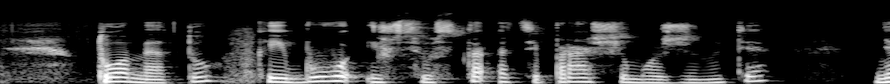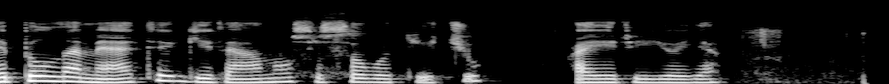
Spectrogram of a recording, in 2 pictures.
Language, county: Lithuanian, Klaipėda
